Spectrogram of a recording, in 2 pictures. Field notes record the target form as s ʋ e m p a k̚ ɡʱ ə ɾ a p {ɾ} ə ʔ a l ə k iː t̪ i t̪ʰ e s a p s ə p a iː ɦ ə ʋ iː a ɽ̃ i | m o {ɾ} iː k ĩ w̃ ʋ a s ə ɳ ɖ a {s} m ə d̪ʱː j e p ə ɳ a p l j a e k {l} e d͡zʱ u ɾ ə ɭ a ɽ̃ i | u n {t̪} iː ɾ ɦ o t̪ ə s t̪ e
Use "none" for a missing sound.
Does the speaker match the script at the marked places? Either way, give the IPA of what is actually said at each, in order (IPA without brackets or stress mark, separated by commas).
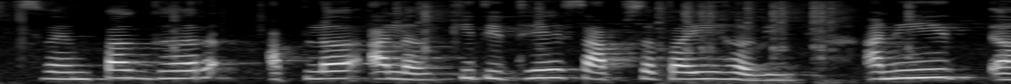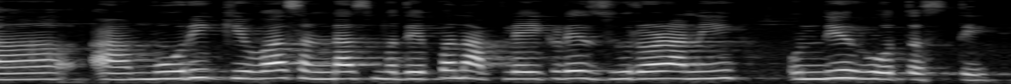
l, ɾ, s, ɽ, d̪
